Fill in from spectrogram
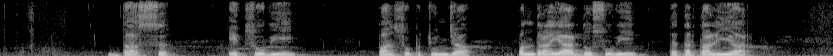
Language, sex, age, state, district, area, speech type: Dogri, male, 30-45, Jammu and Kashmir, Kathua, rural, spontaneous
